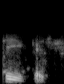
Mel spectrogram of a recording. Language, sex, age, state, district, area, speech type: Punjabi, male, 30-45, Punjab, Mansa, urban, conversation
